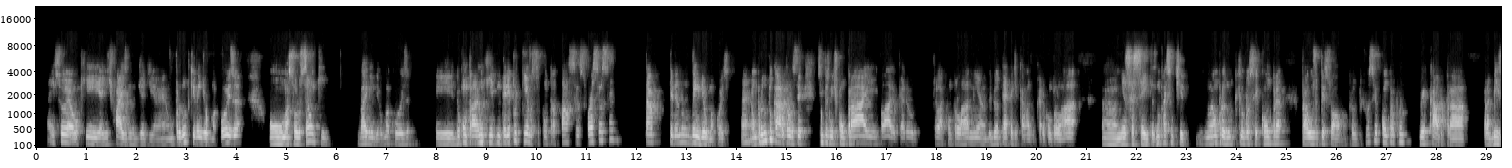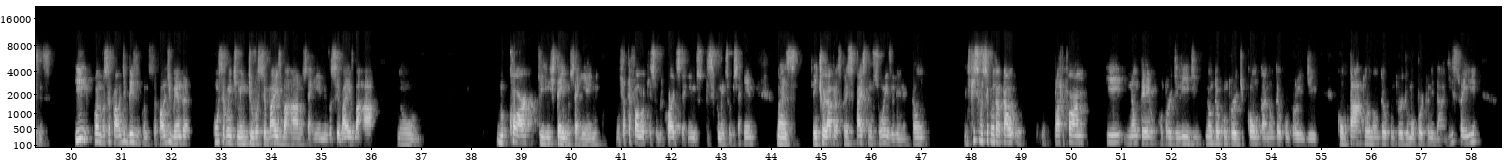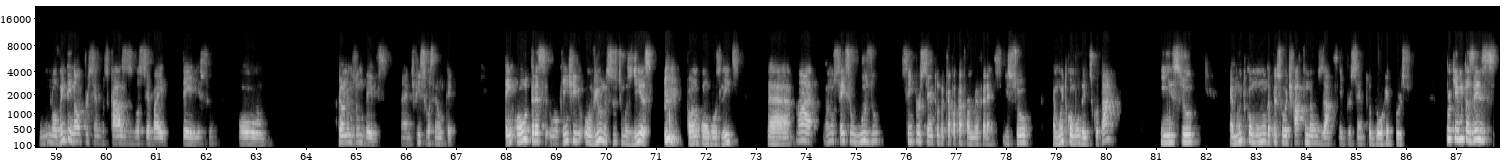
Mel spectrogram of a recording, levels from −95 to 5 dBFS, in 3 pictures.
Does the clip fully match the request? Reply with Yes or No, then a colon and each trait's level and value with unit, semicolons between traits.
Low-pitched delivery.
No: medium, 145 Hz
